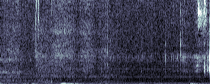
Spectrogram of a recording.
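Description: Soft wet chewing of grapes, with a squishy bite near the start and another near the end, over a quiet low background hum and no talking.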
